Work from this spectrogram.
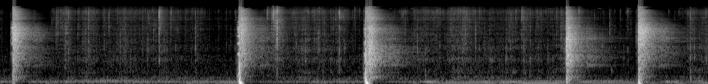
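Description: Clear plastic bubble wrap is pinched with the fingertips, and its bubbles pop in five sharp, bright snaps spread across the clip. Faint plastic crinkling fills the gaps between the pops.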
